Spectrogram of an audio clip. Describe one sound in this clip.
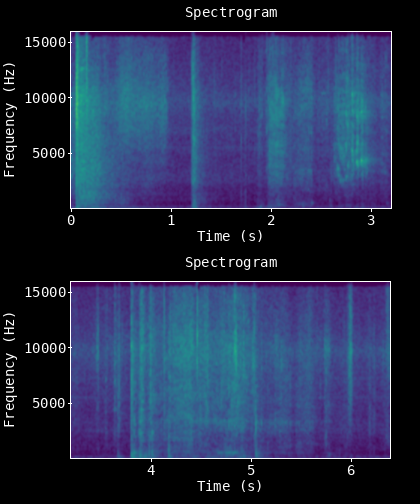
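Paper rustles as a box lid is lifted and tissue is pulled aside.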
